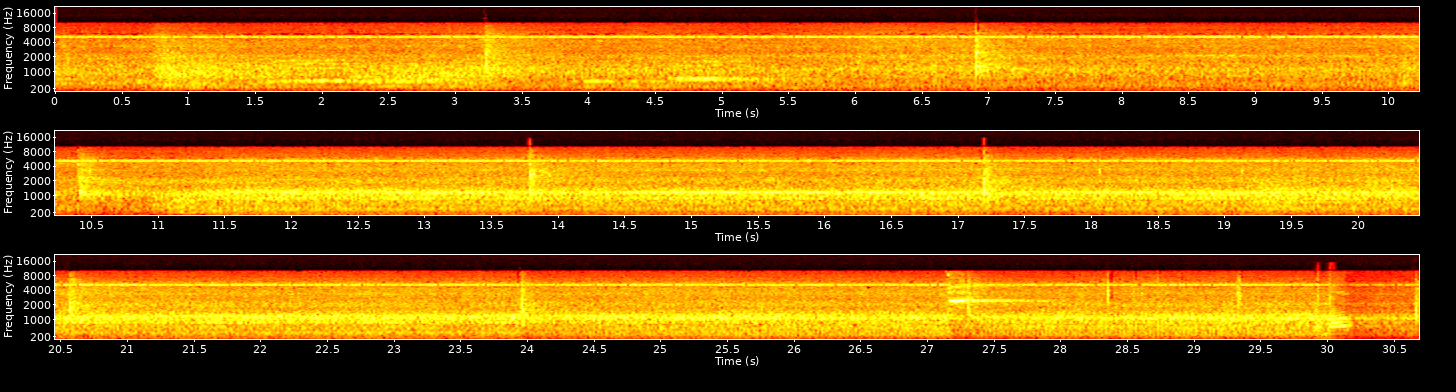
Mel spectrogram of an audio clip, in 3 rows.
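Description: YFML920 sheet-separating laminator running: steady mechanical noise with a sharp click about every three to four seconds. About eleven seconds in, a louder steady motor hum with a pitched drone sets in and holds.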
